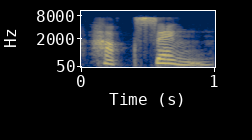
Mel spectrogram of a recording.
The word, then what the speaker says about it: 학생: This one again because final consonant followed by another consonant so naturally you make tense sound. So 학생 .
